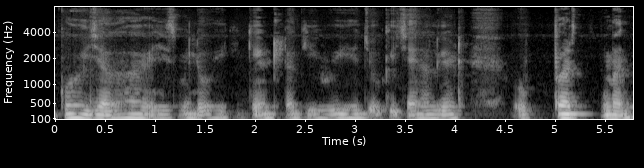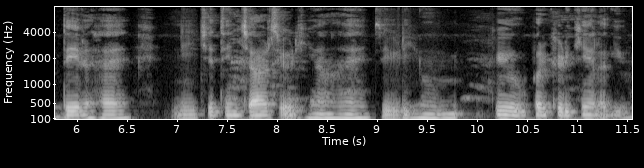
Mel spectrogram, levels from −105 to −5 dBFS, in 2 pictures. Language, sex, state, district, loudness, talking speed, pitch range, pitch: Hindi, male, Uttar Pradesh, Jalaun, -35 LUFS, 160 wpm, 100-110 Hz, 105 Hz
